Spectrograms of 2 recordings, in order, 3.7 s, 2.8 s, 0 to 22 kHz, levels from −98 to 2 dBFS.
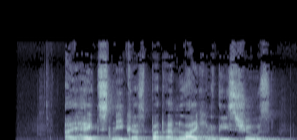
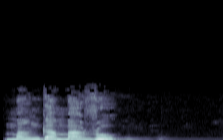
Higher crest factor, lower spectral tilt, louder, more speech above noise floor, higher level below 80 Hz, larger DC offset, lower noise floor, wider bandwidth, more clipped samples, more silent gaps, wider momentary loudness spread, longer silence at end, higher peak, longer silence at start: about the same, 18 dB vs 18 dB; second, -3.5 dB/octave vs -7.5 dB/octave; about the same, -24 LUFS vs -23 LUFS; second, 33 dB vs 51 dB; second, -70 dBFS vs -58 dBFS; neither; second, -57 dBFS vs -73 dBFS; first, 15.5 kHz vs 8 kHz; neither; neither; about the same, 8 LU vs 6 LU; second, 0.15 s vs 1.15 s; about the same, -6 dBFS vs -8 dBFS; first, 0.8 s vs 0.1 s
